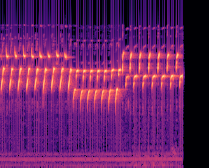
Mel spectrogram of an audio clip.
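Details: European goldfinch song from a tutor recording for teaching young goldfinches, in the 'eco' style without endings or finishing flourishes. High, rapid notes repeat in fast series, and the pitch drops then rises between phrases. The background is silent.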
